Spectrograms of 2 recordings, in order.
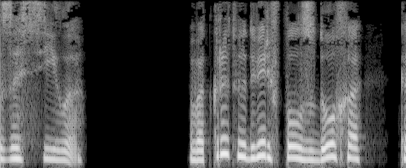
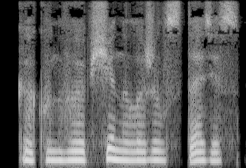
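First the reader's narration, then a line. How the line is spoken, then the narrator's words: Hoarse, slurred question. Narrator (Russian): хрипло, едва ворочая языком, спросил Наавир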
